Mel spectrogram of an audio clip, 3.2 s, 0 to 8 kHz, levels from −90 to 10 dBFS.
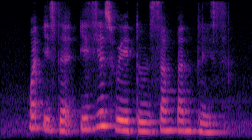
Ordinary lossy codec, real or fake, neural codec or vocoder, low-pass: none; fake; codec, 16 kHz, 6 kbps, DAC; none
